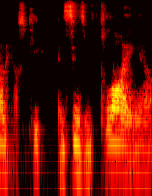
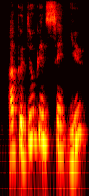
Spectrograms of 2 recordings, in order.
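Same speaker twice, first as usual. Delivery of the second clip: higher, lightly voiced young woman asking; shop girl voice; 9 semitones higher than usual. Vlogger retelling the film, girl questions Van Damme, higher voice. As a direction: pitch it up as the girl.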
